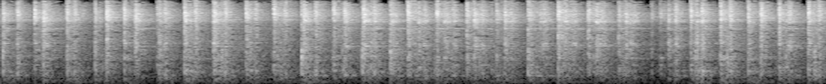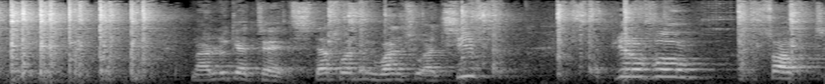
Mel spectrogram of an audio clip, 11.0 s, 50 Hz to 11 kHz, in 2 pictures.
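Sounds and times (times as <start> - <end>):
whisk clattering in metal bowl: 0.0 - 6.6, 7.6 - 11.0.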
